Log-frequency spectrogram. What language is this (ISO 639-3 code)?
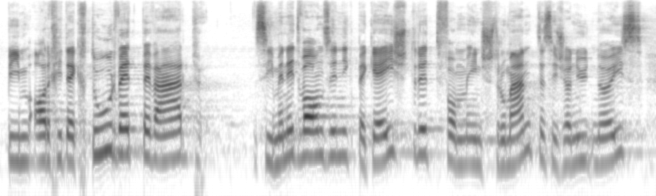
gsw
